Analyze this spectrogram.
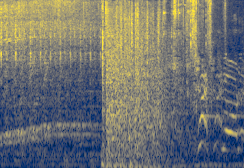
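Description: An explosion booms and roars.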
